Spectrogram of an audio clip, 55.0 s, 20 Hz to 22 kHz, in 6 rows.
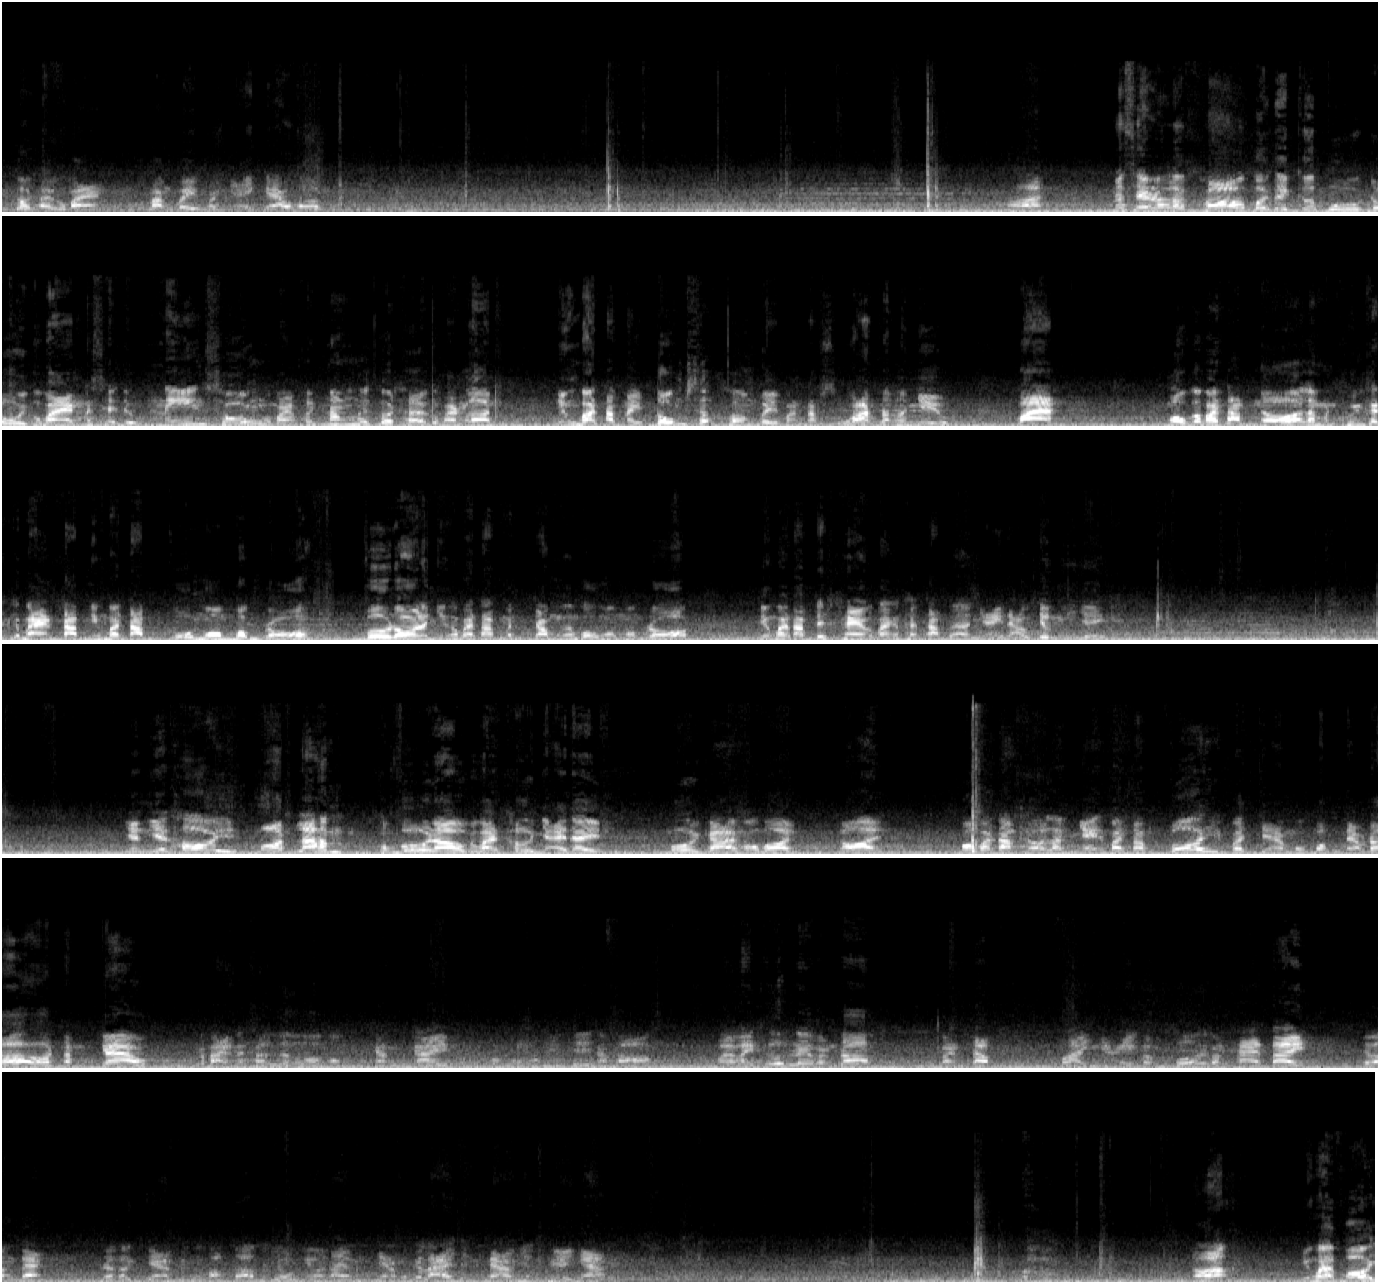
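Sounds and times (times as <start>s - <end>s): traffic rumble: 0.0s - 55.0s
sneakers thudding on paving: 3.8s - 6.5s, 51.6s - 53.4s.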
